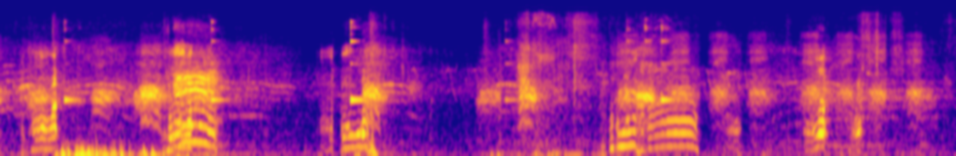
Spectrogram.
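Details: A Teddy goat and a female goat mating in a Punjab village, Pakistan. Repeated quavering, nasal bleats come in bursts a few seconds apart, over scattered bird calls and a low background rumble.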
